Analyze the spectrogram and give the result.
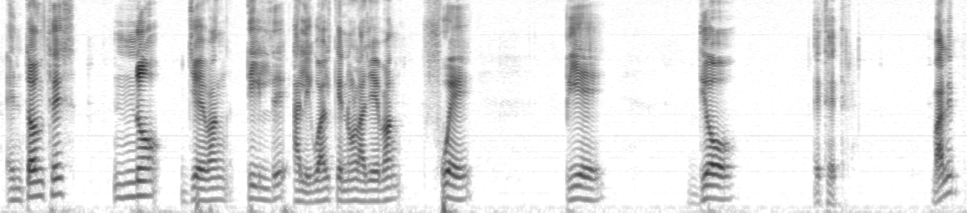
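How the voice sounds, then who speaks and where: A man's voice: mid-range voice, drawn-out words, pauses often, clean tone. A man from Spain with a Peninsular Spanish accent, teaching a grammar lesson step by step and checking in with his students. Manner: explains step by step, checks in with "¿vale?".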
